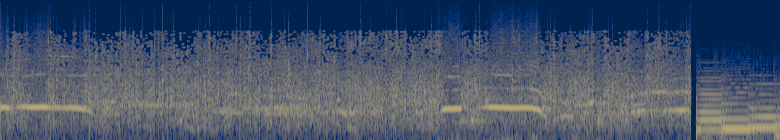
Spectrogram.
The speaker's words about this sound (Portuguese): uma salva de palmas, pois. Respeitável público! Público! Público!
